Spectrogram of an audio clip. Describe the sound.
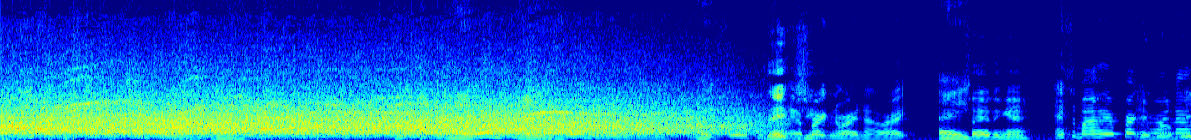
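A loud, dense burst of applause from a crowd fills the first five seconds, then tapers off as a man begins speaking over the quiet.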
